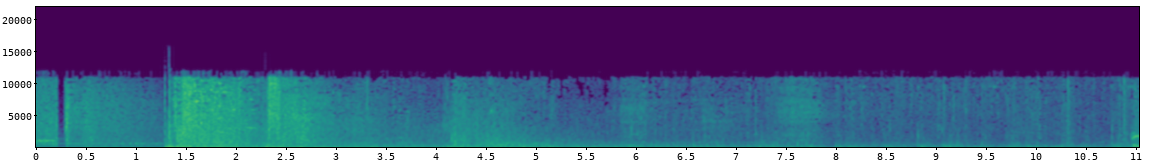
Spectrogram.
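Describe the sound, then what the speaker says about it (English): Explosive detonating in a ship's hold in the Detroit Become Human video game: a sudden loud booming blast followed by a long rumbling, creaking, debris-filled decay. "They detonated an explosive in the hold."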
